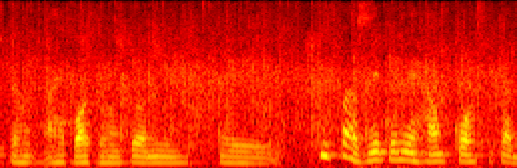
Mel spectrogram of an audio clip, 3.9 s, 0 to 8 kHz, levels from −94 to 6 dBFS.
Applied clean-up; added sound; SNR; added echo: none; Applause; 10 dB; none.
